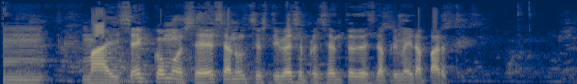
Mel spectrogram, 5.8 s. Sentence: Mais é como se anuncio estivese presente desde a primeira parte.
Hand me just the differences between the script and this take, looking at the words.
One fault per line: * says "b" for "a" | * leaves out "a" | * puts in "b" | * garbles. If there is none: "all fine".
* puts in "ese"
